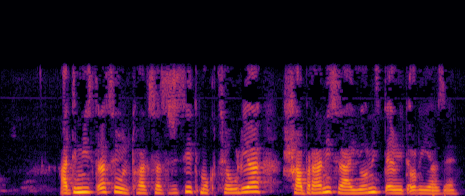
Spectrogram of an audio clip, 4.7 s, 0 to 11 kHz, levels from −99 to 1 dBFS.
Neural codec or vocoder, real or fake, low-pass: none; real; 7.2 kHz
